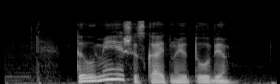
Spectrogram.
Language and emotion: Russian, neutral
